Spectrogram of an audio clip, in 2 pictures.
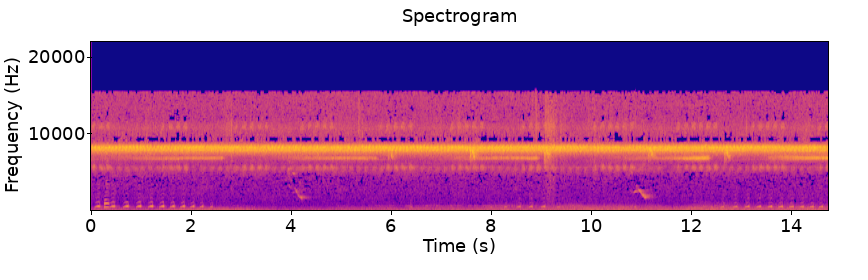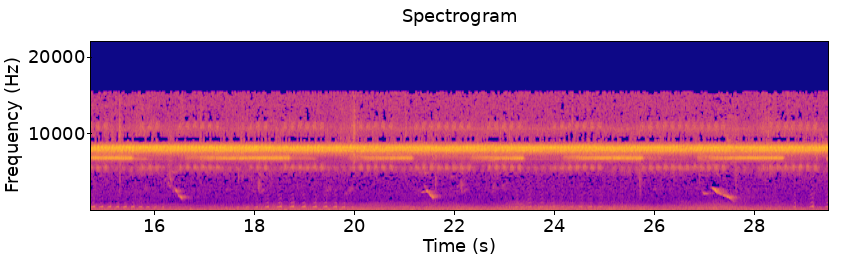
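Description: Woodland insects and birds: a steady high insect drone, runs of rapid low pulsing calls that come and go, and a short descending whistled bird call about every five seconds.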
